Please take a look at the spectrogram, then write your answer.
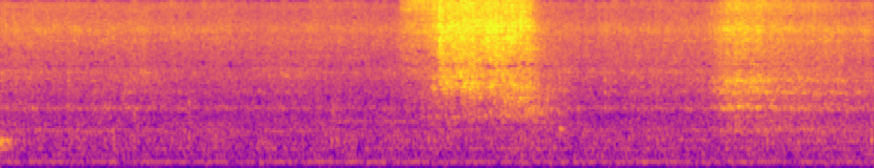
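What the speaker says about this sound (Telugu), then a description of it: "కొంచెం నీళ్ళు వేసి బెల్లాన్ని కరిగించుకోవాలి" Two short bursts of running water splash into a pot of jaggery, about a second each, over a quiet steady hum.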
